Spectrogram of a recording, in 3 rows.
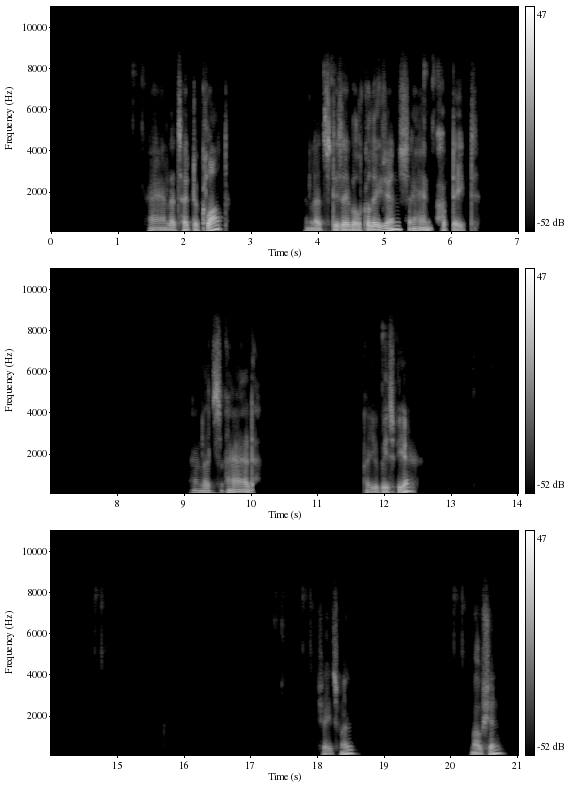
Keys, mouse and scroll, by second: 1.3 click, 1.9-2.9 scroll down 5, 4.0 click, 5.4 click, 9.7 shift+a, 13.2 g, 14.9-15.6 middle drag, 17.2 right click, 19.0-19.9 scroll up 2, 19.9 click, 20.9-21.0 scroll down 2.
